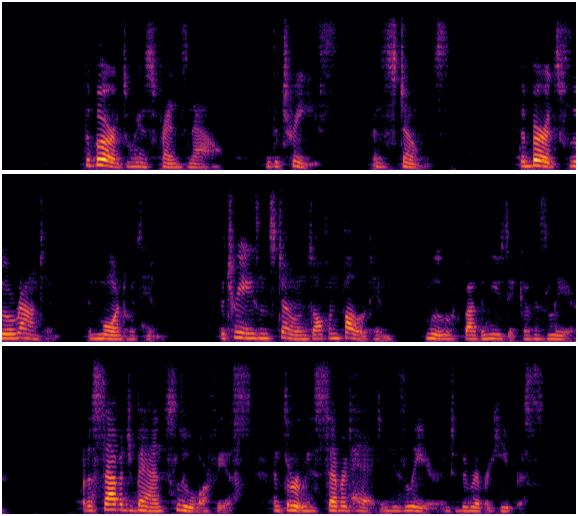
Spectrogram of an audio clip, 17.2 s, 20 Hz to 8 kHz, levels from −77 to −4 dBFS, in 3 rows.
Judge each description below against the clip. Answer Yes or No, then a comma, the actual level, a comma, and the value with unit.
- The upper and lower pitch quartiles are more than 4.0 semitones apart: No, average, 3.0 semitones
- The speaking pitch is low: No, high, 200 Hz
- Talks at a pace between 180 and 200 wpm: Yes, average, 185 wpm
